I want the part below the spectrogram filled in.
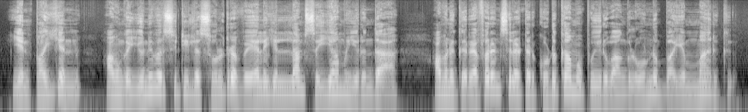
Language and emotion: Tamil, fearful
